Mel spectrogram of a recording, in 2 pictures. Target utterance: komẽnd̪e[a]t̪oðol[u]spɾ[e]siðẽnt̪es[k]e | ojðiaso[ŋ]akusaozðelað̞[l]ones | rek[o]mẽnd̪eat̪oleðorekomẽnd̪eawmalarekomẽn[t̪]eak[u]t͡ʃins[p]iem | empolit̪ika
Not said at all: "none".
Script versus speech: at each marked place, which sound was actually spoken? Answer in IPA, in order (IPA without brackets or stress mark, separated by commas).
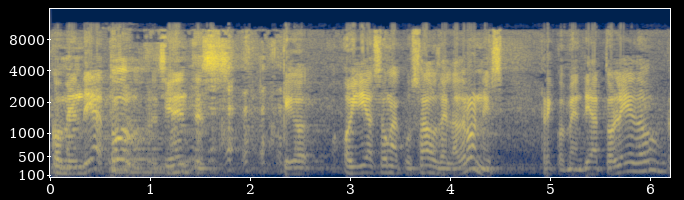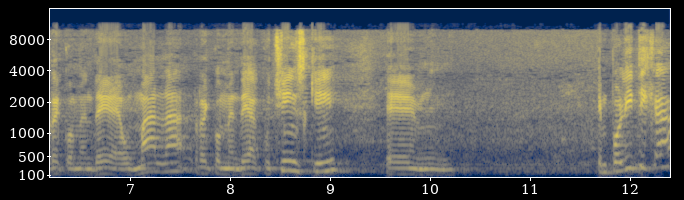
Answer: a, o, e, k, ŋ, ɾ, o, d̪, u, k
